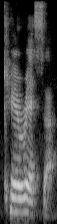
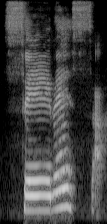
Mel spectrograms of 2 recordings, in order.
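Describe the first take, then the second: First: The first consonant is a k sound. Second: The first consonant is an s sound. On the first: The speaker calls it wrong. "not cereza" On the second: The speaker calls it right. "So you have an S sound"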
